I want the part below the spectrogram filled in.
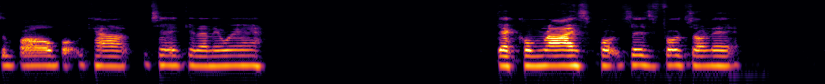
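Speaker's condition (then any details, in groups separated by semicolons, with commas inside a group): Cerebral palsy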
